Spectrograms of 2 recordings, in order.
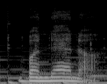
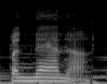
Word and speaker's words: banana: The other syllables are shorter, quieter, and reduced to a relaxed sound, like an uh. We call that a schwa. Banana. Banana. Hear the difference? So, when you combine all of those factors, the word becomes banana. And stressing that middle syllable, shortening the other two syllables, is critical because that's what creates the natural rhythm.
